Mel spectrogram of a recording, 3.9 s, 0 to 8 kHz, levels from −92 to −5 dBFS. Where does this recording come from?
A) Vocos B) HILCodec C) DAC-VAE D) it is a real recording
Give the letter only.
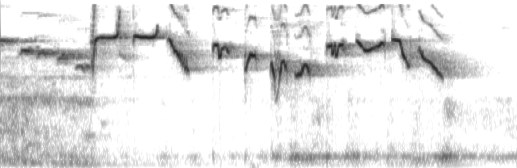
D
